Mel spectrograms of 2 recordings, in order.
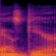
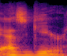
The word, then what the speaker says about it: Asgeir: asgar or ASG or I'm gonna say as gear I think that's the pronun pronunciation if it was German with the EI it would be ASG but I'll say as gear so this is called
